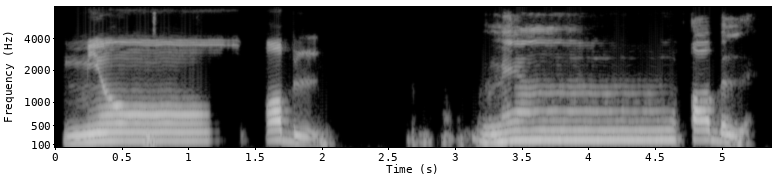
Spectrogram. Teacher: কফটা মুস্তালিয়ার হরফ, সুতরাং আমার টানটা হবে মোটা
